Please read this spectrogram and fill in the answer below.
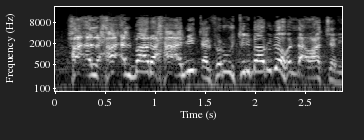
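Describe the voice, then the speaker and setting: A man speaks with lively intonation and an animated tone. Noticeable background noise can be heard. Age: 60s. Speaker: elderly villager. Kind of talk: angry tirade.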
